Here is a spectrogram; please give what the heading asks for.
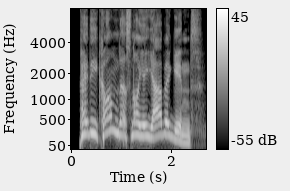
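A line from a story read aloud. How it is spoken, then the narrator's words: Mother calling. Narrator (German): Und Mama ruft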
